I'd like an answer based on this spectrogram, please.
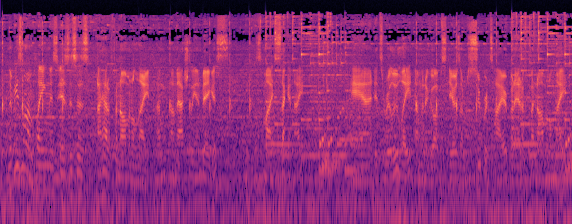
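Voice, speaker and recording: A man at a fairly quick pace over loud music in the background. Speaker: slot play vlogger. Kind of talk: casual vlog chat. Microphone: phone near.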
